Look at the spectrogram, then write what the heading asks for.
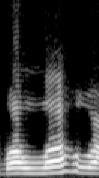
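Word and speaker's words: والله: Wallahu alimum bidur di sana coba. Wallah. Heeh. Lul jalalah dibaca dua harakat tebal karena sebelumnya fathah.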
